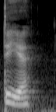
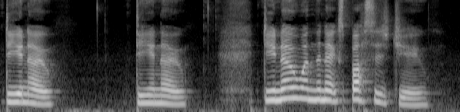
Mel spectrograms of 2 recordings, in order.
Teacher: Now normally when we have a question starting with do you, if it's a longer question, then do you tends to be a little weaker.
